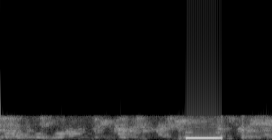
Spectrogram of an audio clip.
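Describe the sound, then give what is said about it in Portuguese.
A single loud, low, steady telephone busy-signal tone sounds briefly among ongoing talking voices. The voices continue on either side of the tone. “Não, tá dando ocupado.”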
